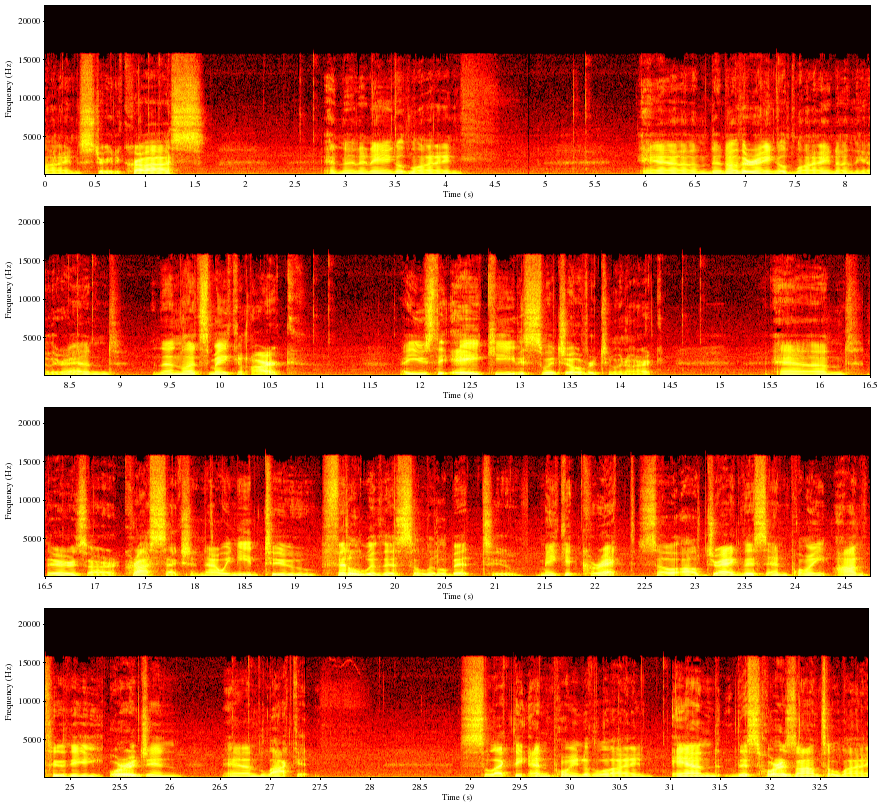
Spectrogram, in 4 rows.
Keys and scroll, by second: 16.6 Escape.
